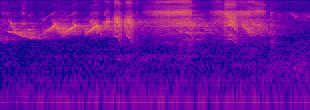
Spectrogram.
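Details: Caged coleiros, double-collared seedeaters, sing in a group warm-up for a competition bird: clear rising and falling whistled slurs, quick and high, with further twittering and faint background murmur.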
